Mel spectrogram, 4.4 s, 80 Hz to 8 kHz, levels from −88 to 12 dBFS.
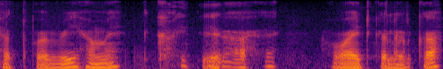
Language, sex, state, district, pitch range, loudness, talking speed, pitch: Hindi, male, Himachal Pradesh, Shimla, 120-155 Hz, -22 LUFS, 150 wpm, 135 Hz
